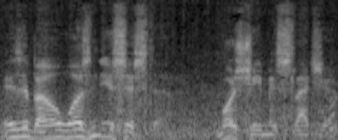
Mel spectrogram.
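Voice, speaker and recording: An actor playing a gruff, sardonic older chief inspector with a British accent in a radio drama, talking in a blunt, patronising way. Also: male voice, mid-range voice, a little slow, pushed and bright, a little hiss or hum. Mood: accusing.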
